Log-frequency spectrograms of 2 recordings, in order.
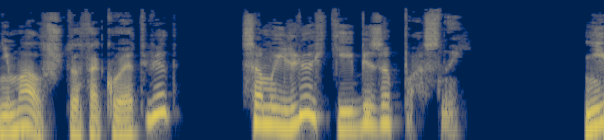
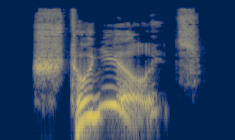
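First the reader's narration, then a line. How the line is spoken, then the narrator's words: Mock-despairing exclamation. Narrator (Russian): в притворном отчаянии воскликнул Хегленд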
